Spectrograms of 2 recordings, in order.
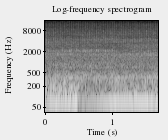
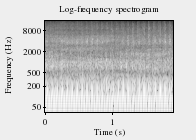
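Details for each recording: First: Ford tractor, not run for a while, with a new battery, fires within two turns and settles into a low, steady rumble with an even beat and no knocks or misses; smooth healthy idle. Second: Oliver Cletrac OC3 crawler tractor driving through soft mud under load: low chugging about three beats a second, firing uneven with spits; owner attributes the sputtering to a vacuum leak at improvised carburetor seals, repair kit ordered, not yet fixed.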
